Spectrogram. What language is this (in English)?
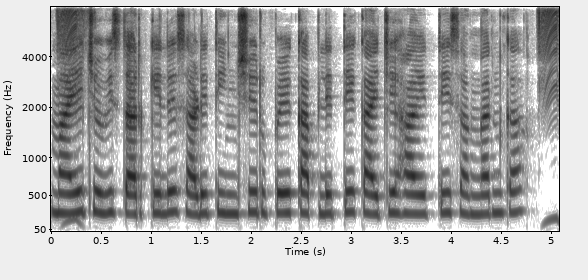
Marathi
